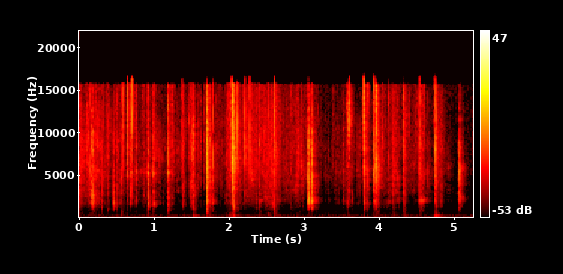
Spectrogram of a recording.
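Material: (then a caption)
Soap. A utility blade scrapes crumbly flakes off a solid green dry hard soap bar with a white interior, held in a gloved hand. A quick series of crisp, bright crackling scrapes and crunches pops out over a quiet background, each one short and dry with almost no ring.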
